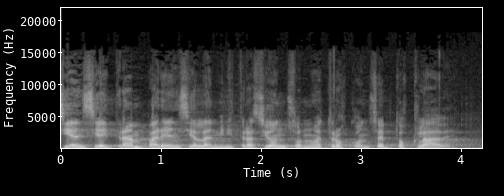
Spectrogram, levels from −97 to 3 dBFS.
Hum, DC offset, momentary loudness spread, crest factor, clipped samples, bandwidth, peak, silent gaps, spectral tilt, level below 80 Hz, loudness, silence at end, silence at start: none; under 0.1%; 6 LU; 16 dB; under 0.1%; 16 kHz; -8 dBFS; none; -4.5 dB/octave; -46 dBFS; -24 LUFS; 0 s; 0 s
